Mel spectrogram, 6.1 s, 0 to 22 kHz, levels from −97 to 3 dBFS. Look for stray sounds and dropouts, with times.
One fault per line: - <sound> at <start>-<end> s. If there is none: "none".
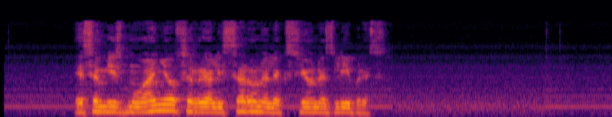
none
